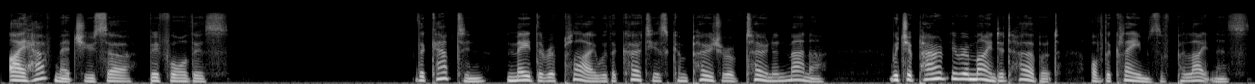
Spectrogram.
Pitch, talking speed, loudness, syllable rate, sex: 175 Hz, 140 wpm, -20 LUFS, 5.0 syllables/s, female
